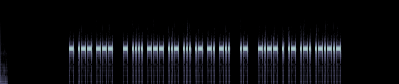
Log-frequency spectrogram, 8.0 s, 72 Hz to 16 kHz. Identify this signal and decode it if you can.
Morse code, heard as a keyed tone, about 40 wpm, 700 Hz. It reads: TWO THOUSAND A YEAR.
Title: Sentences from Top 1000 Words - Review Part 3 - 40wpm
